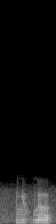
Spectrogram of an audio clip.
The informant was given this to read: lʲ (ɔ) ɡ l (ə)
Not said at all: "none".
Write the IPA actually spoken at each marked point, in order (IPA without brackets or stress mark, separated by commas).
o, ə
